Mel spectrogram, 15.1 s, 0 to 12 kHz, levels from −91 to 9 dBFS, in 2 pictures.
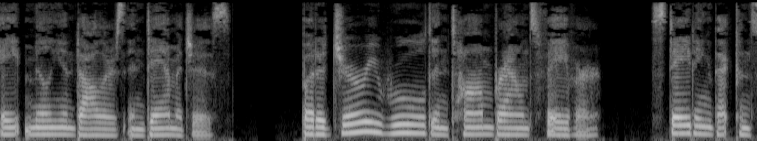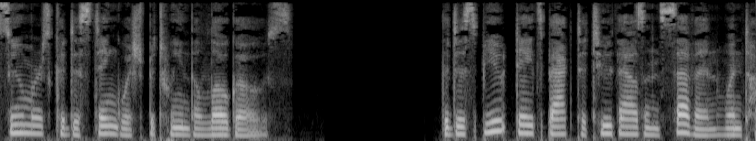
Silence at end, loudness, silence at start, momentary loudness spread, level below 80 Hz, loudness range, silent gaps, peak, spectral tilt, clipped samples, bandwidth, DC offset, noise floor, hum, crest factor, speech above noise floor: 0 s; -22 LUFS; 0 s; 9 LU; -52 dBFS; 4 LU; 2.60-2.76 s, 6.20-6.25 s, 10.83-11.82 s; -6 dBFS; -5 dB/octave; under 0.1%; 11.5 kHz; under 0.1%; under -90 dBFS; none; 18 dB; over 68 dB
